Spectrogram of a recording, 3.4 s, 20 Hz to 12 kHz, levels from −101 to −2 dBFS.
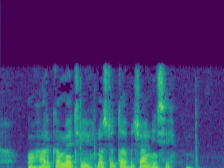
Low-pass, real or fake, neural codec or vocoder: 7.2 kHz; real; none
